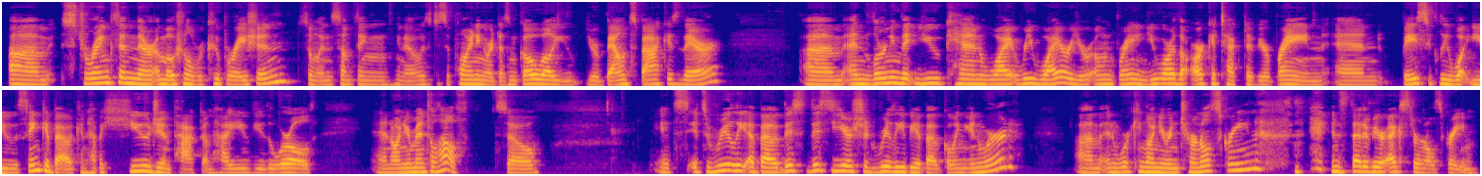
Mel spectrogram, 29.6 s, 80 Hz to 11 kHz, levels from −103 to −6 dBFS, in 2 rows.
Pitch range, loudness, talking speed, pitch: 160-195 Hz, -23 LUFS, 180 wpm, 175 Hz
